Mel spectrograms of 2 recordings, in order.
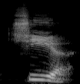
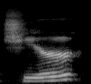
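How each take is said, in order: First: The final r sound is dropped entirely. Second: The final r sound is clearly pronounced. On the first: "Other people, chia" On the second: "With R, some people say cheer"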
